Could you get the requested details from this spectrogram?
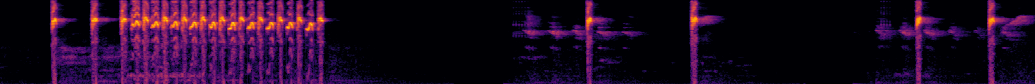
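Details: Crimson sunbird, played to make a silent bird sing: two sharp high chips, a dense two-second trill of rapid buzzy notes, then spaced thin high chips with soft twittering between.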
